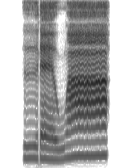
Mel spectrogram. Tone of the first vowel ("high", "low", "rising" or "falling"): low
